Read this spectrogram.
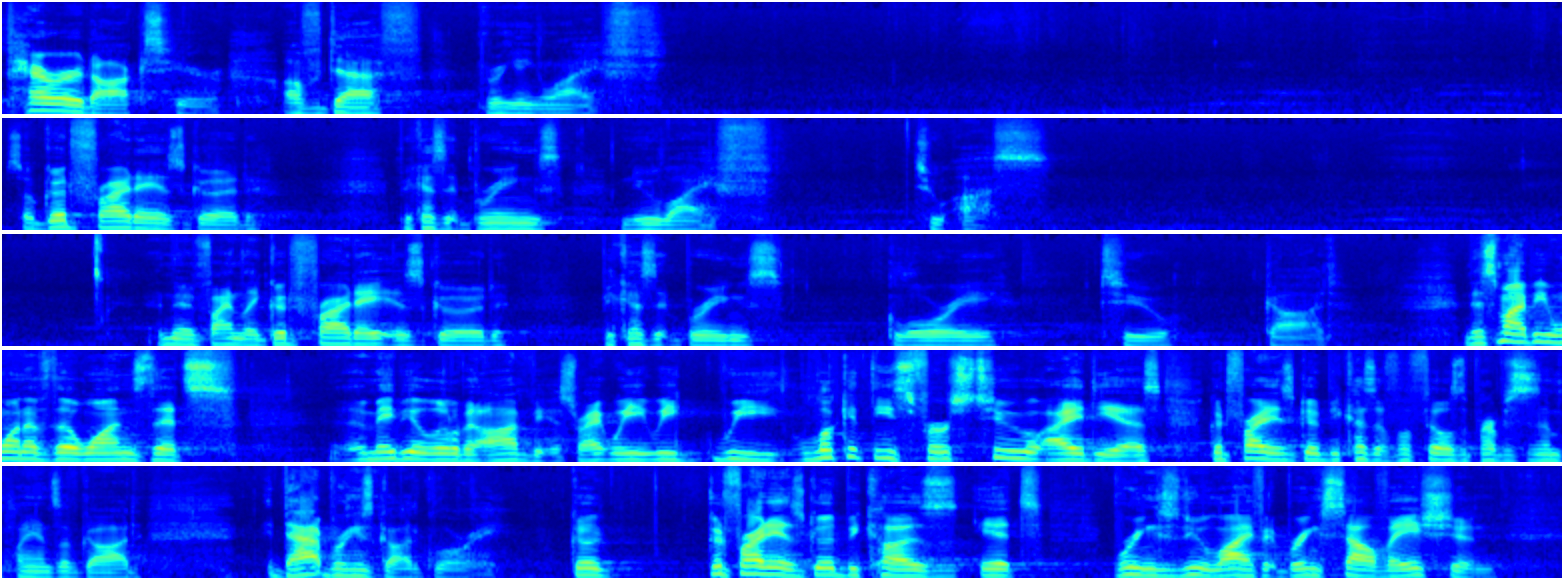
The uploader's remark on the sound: during the 2018 Good Friday service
